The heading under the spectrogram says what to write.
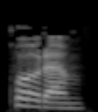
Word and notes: quotum: British English

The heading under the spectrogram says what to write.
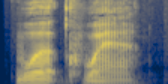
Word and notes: workwear: British English

